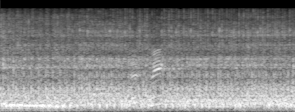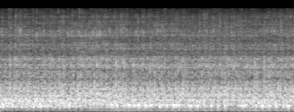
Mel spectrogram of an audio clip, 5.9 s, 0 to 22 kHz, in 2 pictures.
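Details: New Turnigy TP31-T 31cc twin gas engine (CD ignition, Walbro carb, factory-set timing) on break-in with a 30:1 fuel mix: a steady high-speed buzz with an even exhaust note and no misses or rattles, running cleanly.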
